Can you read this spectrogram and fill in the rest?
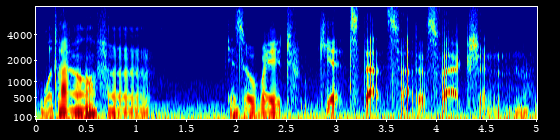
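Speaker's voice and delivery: slow, soft, knowing taunts; taunting tempter voice. Acted. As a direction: needle him like a voice inside his head. Tempter voice closes the vision.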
